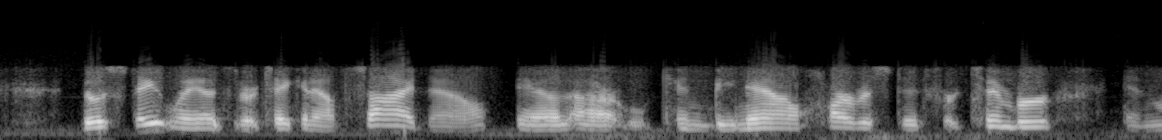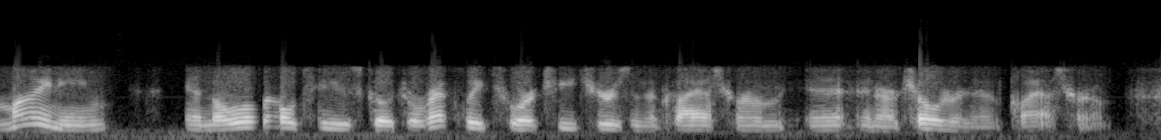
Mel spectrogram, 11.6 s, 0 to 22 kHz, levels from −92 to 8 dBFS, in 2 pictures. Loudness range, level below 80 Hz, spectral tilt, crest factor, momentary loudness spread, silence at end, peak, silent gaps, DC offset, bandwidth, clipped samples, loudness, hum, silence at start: 2 LU; -60 dBFS; -7.5 dB/octave; 18 dB; 12 LU; 0 s; 0 dBFS; none; under 0.1%; 4 kHz; under 0.1%; -19 LUFS; none; 0.4 s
